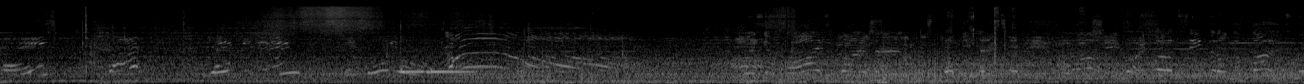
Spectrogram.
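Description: A voice with a little music playing from the car radio, over the steady road noise of the car's cabin while driving.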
